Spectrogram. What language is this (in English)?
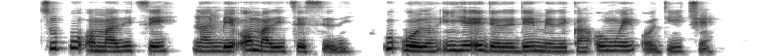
Igbo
